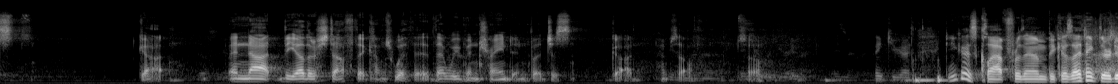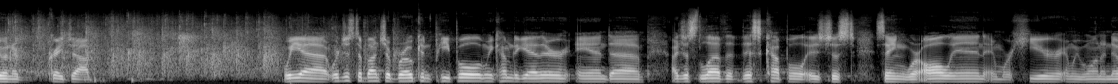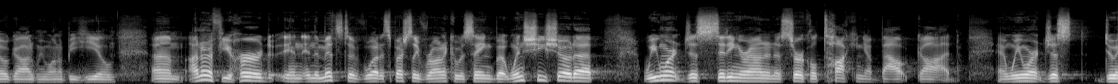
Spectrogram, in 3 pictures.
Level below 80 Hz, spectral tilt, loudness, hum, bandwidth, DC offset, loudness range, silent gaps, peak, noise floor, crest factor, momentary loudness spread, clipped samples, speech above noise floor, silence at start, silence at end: -68 dBFS; -3.5 dB/octave; -16 LUFS; none; 14 kHz; under 0.1%; 15 LU; none; 0 dBFS; -64 dBFS; 18 dB; 18 LU; under 0.1%; 47 dB; 0 s; 0 s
